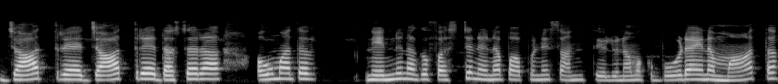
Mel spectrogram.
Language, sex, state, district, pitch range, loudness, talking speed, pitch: Tulu, female, Karnataka, Dakshina Kannada, 210-250 Hz, -16 LUFS, 100 wpm, 220 Hz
